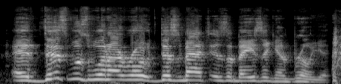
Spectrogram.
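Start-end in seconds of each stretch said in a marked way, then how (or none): none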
